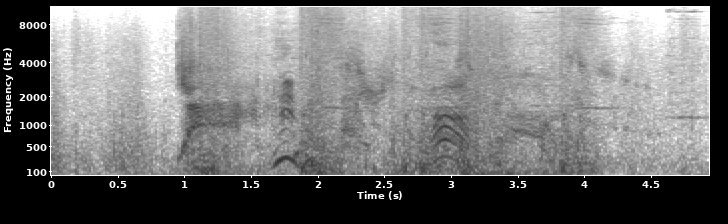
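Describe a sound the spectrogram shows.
A sword swings with a fiery whoosh and a crackling burst of flames.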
